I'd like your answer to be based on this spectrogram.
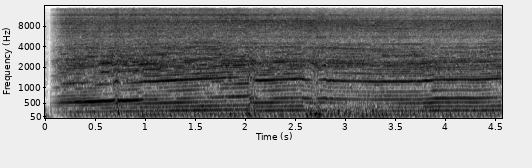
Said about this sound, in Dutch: Dit is een v 10 motor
